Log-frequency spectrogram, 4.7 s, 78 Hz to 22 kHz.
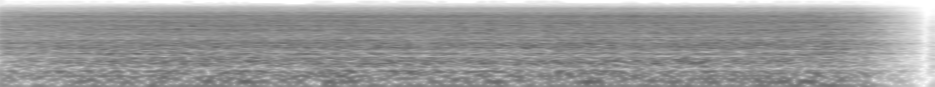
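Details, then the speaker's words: Saab 9-5 Aero after oil leak fix (new crank seal, oil pump O-ring, harmonic balancer) and new alternator with corrected belt: smooth, even low idle hum with no ticks, squeals or belt chirp; now nice and quiet, normal idle. "Well, I'm quite delighted that this is what it's actually supposed to sound like. And I put the alternator on last night, the belt was wrong, so I got a new belt for it today, and now it's nice and quiet."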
